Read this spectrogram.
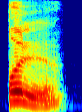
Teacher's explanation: قل قاف حروف مستعلیہ میں سے ہے، موٹا پڑھیں گے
